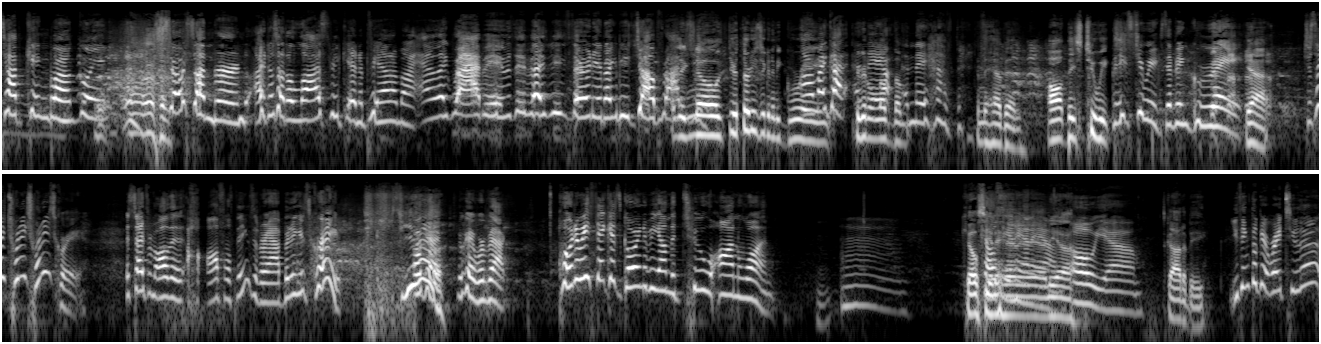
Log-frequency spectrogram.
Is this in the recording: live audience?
yes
